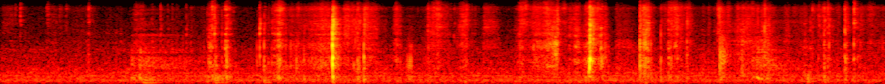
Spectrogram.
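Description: Paper scratch-off lottery tickets being handled: scattered rustling and crinkling, with two sharp paper snaps, about three and six seconds in, standing out as the loudest.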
